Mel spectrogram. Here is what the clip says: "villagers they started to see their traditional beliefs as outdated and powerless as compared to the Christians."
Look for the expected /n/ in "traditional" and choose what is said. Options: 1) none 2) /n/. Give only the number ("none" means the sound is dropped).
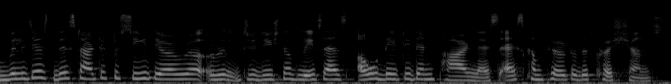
1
